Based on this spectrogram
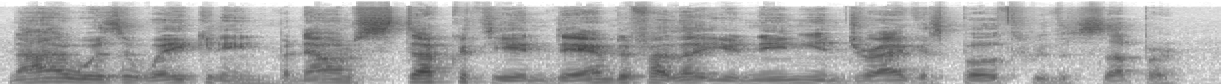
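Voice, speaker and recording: A man's voice: mid-range voice, fast, voice pushed up, lightly acted. A man voicing a scornful, defiant female spirit who shares an elf's body, reading her lines with a sneer.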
